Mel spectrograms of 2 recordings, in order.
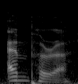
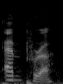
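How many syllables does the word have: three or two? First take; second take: three; two. First: The word is said with three syllables. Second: The word is said with two syllables. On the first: "schwa, r, schwa. So emperor" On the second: "as if that middle e doesn't exist at all"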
